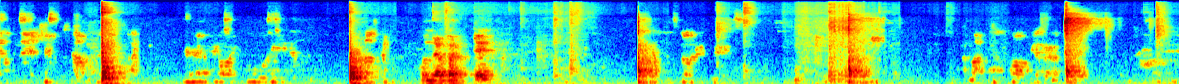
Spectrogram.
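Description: Darts thud into a bristle dartboard.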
